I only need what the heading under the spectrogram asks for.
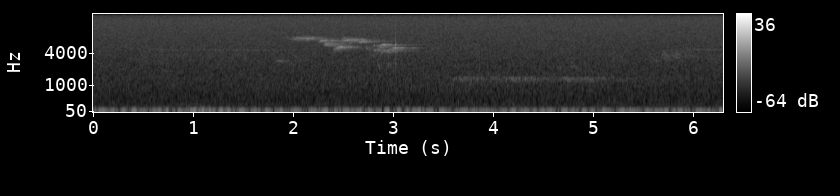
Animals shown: American Crow (Corvus brachyrhynchos), Brown Creeper (Certhia americana)

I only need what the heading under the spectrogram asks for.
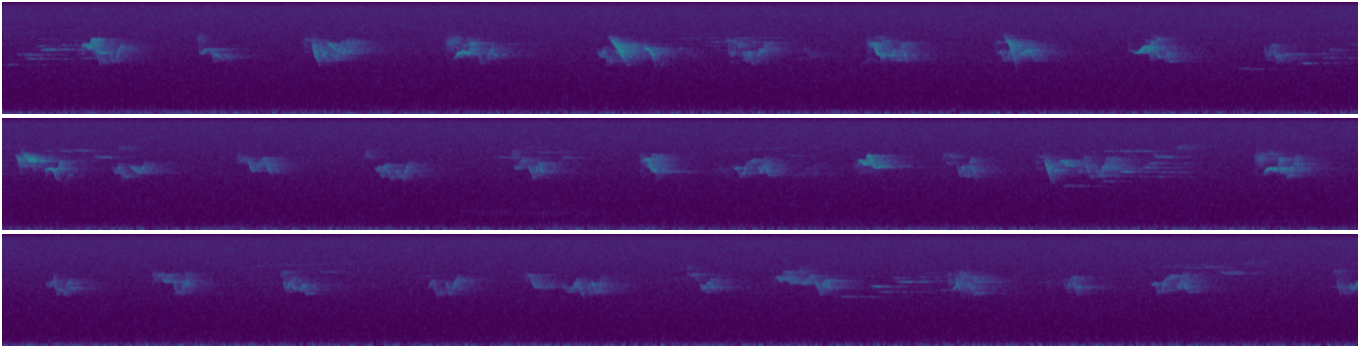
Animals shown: Black-throated Green Warbler (Setophaga virens), Red-eyed Vireo (Vireo olivaceus), Hermit Thrush (Catharus guttatus), Blue-headed Vireo (Vireo solitarius)

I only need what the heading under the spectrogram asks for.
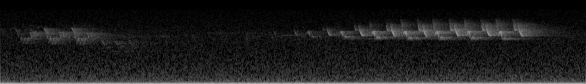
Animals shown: Mourning Warbler (Geothlypis philadelphia), Ovenbird (Seiurus aurocapilla), White-throated Sparrow (Zonotrichia albicollis)

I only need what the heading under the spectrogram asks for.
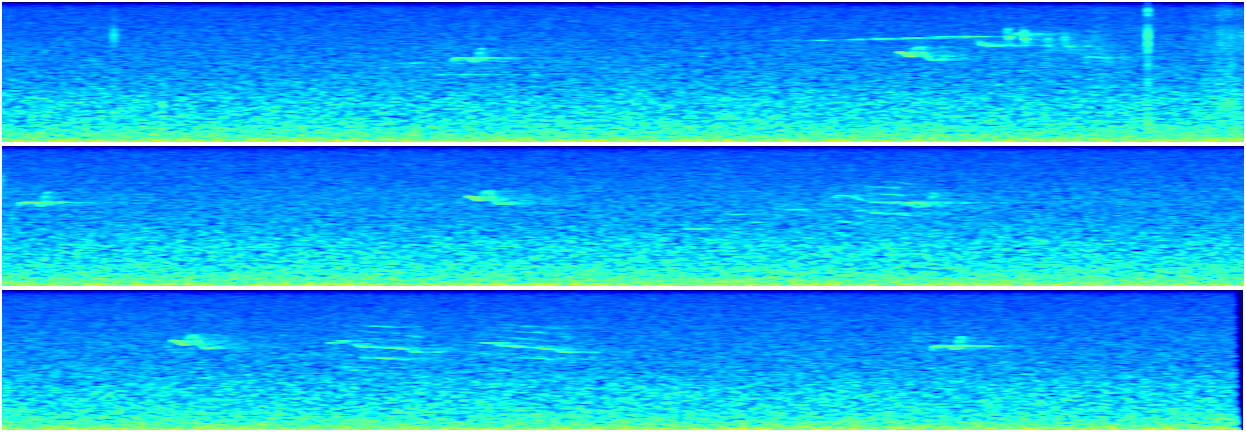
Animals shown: Black-throated Green Warbler (Setophaga virens), Blue-headed Vireo (Vireo solitarius), Blue Jay (Cyanocitta cristata), Black-capped Chickadee (Poecile atricapillus)

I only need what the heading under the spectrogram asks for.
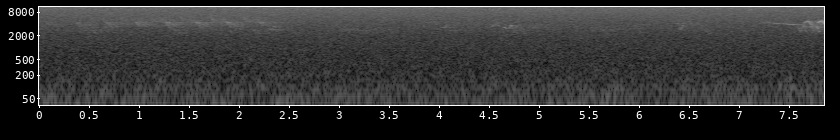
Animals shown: Red-eyed Vireo (Vireo olivaceus), Black-throated Blue Warbler (Setophaga caerulescens), Ovenbird (Seiurus aurocapilla)

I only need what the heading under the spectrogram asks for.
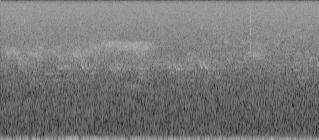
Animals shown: American Robin (Turdus migratorius), Pine Warbler (Setophaga pinus), Red-eyed Vireo (Vireo olivaceus), Wood Thrush (Hylocichla mustelina)

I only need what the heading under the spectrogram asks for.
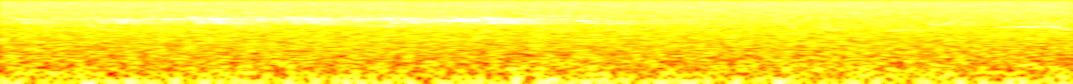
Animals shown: Hermit Thrush (Catharus guttatus), Rose-breasted Grosbeak (Pheucticus ludovicianus), Ovenbird (Seiurus aurocapilla)

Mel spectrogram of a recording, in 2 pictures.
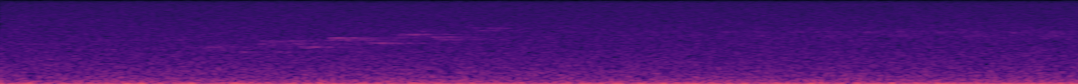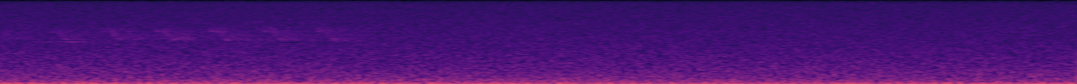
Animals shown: Ovenbird (Seiurus aurocapilla), Swainson's Thrush (Catharus ustulatus), Hermit Thrush (Catharus guttatus)

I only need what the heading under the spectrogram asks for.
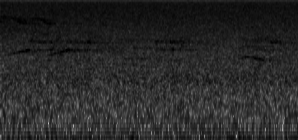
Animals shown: Black-and-white Warbler (Mniotilta varia), Blue Jay (Cyanocitta cristata), Tufted Titmouse (Baeolophus bicolor)

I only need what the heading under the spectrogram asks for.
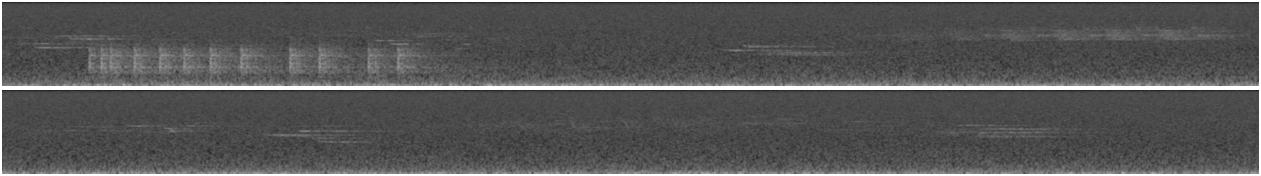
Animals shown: Ovenbird (Seiurus aurocapilla), Yellow-bellied Sapsucker (Sphyrapicus varius), Wood Thrush (Hylocichla mustelina)

